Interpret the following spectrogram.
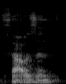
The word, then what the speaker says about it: thousand: Lembrando da pronúncia da th, né? A palavra thousand, né? Que ela é THOUNSAND, thousand, ok, galera?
